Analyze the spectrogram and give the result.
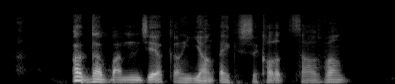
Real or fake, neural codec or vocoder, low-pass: fake; codec, 16 kHz in and 24 kHz out, 0.4 kbps, LongCat-Audio-Codec, four codebook decoder; 10.8 kHz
